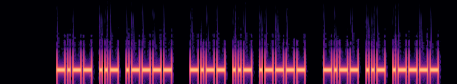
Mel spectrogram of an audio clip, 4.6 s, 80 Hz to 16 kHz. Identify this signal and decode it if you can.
Morse code, heard as a keyed tone, about 44 wpm, 700 Hz. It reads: YU1 YU1 YU1
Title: Callsign Prefixes for Top 25 DXCC - Repeated 3x - 45wpm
